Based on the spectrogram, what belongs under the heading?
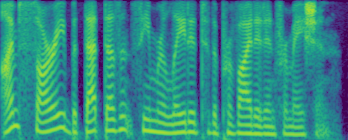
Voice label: question english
